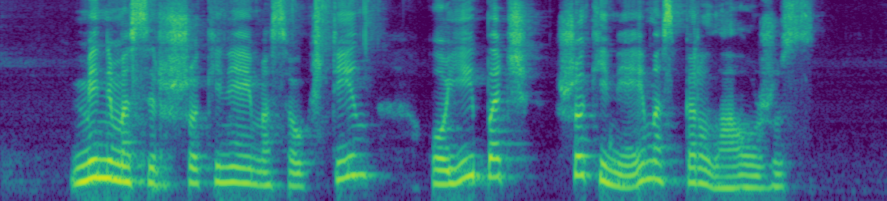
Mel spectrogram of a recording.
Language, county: Lithuanian, Klaipėda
